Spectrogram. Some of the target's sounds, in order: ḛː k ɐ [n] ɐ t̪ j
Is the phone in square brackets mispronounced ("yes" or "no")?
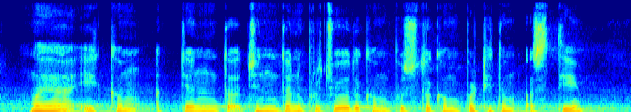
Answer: yes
